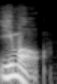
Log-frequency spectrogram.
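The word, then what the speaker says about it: Imo: But um as you guys know, it's emo and it's not or imu despite the way it is spelled.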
